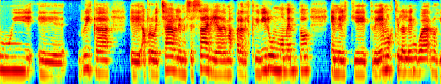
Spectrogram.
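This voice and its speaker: A woman with a Chilean accent reflects aloud in a panel discussion. Her voice sits at a middle pitch. She is thoughtful and searching, circling a point with pairs of words until she lands on it. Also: fairly bright tone. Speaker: author on a literary panel.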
